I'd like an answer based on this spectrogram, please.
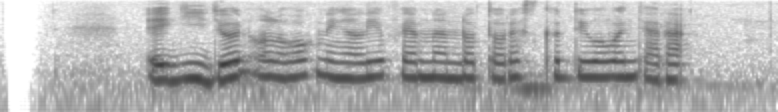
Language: Sundanese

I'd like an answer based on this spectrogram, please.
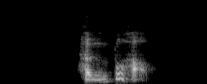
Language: Chinese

